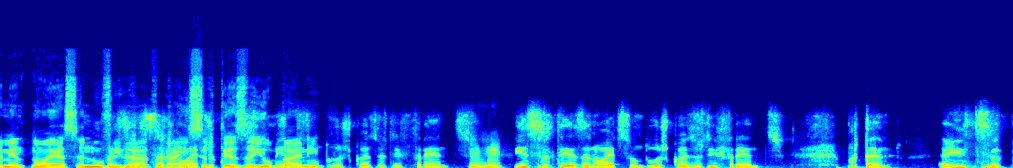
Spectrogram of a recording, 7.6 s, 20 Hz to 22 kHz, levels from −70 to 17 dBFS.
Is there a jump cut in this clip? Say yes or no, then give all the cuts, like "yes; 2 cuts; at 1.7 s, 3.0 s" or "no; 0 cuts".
yes; 3 cuts; at 1.2 s, 3.8 s, 4.6 s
